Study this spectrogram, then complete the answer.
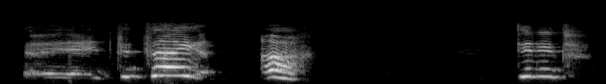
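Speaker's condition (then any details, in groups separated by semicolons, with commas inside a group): Cerebral palsy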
